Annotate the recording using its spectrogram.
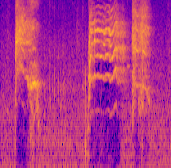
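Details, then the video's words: Fennec fox letting out three loud, high, shrill screeching bursts, each under a second long, with bright ringing overtones and short pauses between them. "FENNEC FOX SOUND EFFECT 사막여우 울음소리"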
